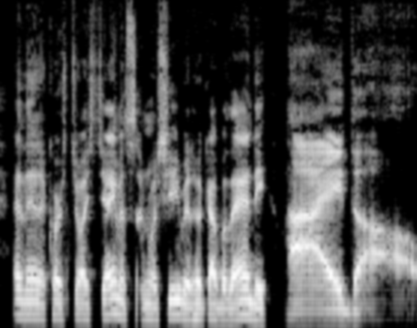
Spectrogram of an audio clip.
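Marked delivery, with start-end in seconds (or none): 3.8-5.6 deep, gravelly voice, stretching the word hi. Act out her greeting to Andy, in Joyce Jamison's deep, gravelly voice. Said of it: "Deep, gravelly voice".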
